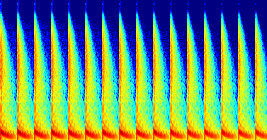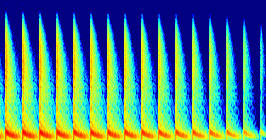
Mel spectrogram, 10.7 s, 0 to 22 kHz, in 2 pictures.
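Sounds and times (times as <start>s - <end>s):
electric tom drum: 0.0s - 10.3s.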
